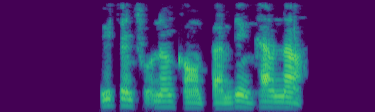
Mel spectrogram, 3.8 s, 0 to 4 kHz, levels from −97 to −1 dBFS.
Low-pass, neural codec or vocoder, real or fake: 3.6 kHz; none; real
